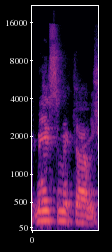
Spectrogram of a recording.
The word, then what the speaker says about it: McTavish: It's Mac with an A for Craig. So it's not. No A in Mason McTavish, by the way. Okay, Mason McTavish.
